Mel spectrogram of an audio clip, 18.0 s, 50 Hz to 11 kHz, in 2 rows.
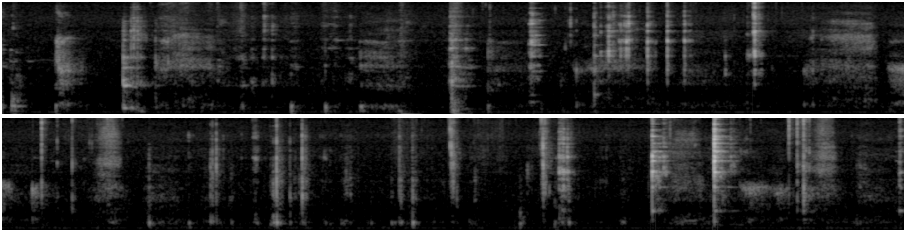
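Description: Close chewing and crunching of chatpate, a spiced Nepali puffed-rice snack, mixed with metal cutlery scraping and clinking on a ceramic plate. There are many sharp clicks throughout; the loudest comes about 16 seconds in.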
